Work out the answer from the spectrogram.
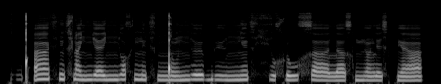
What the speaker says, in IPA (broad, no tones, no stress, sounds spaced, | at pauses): ǃʼ ã x ĩ x ɽ ã ɲ ɛː ɲ ɔ x n ĩ x ŋ͡ǃ ũ ɲ øː b yː ɲ ẽ x ç u x ɽ u x ɐː l ɐ x mʲ ɔ̃ l e x pʲ ã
